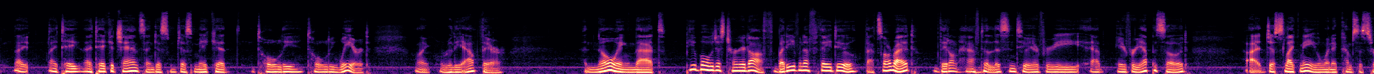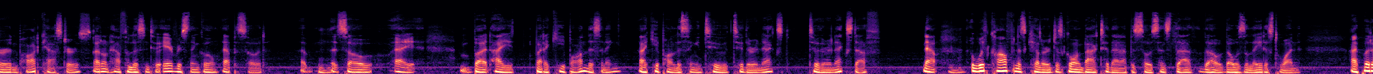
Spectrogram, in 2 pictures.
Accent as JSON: {"language": "English", "country": "Canada", "said": "I'm Canadian. A lot of people are into hockey in Canada."}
